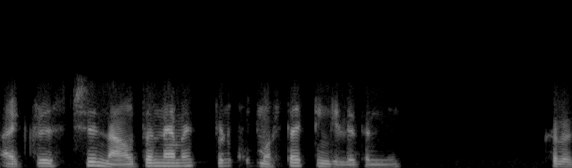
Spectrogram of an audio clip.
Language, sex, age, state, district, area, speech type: Marathi, male, 30-45, Maharashtra, Yavatmal, urban, conversation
